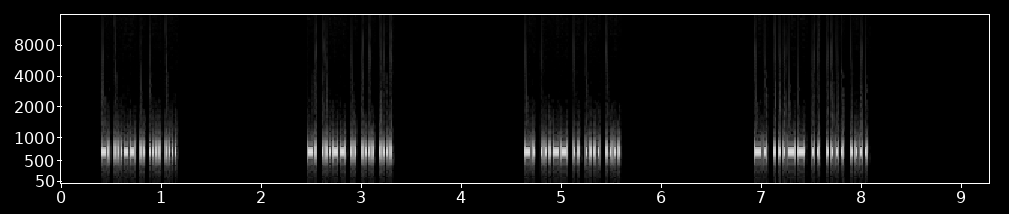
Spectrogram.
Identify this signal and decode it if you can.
Morse code, heard as a keyed tone, about 64 wpm, 700 Hz. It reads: N3IHH N3IHH N3IHH N3IHH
